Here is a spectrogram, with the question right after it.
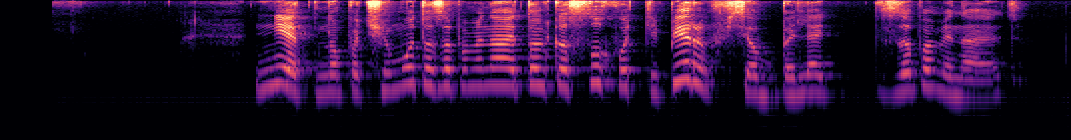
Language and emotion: Russian, angry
